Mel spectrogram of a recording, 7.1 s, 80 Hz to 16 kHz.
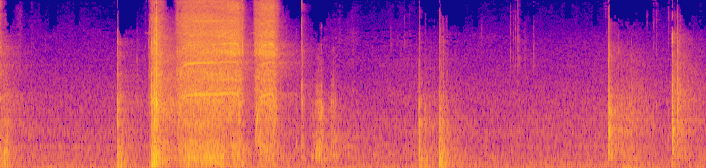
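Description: Power drill spinning out two 10mm screws holding the tail light on a 2019 Dodge Grand Caravan, with an open hatch: one sustained whir of about a second, then short bursts and clicks nearby.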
